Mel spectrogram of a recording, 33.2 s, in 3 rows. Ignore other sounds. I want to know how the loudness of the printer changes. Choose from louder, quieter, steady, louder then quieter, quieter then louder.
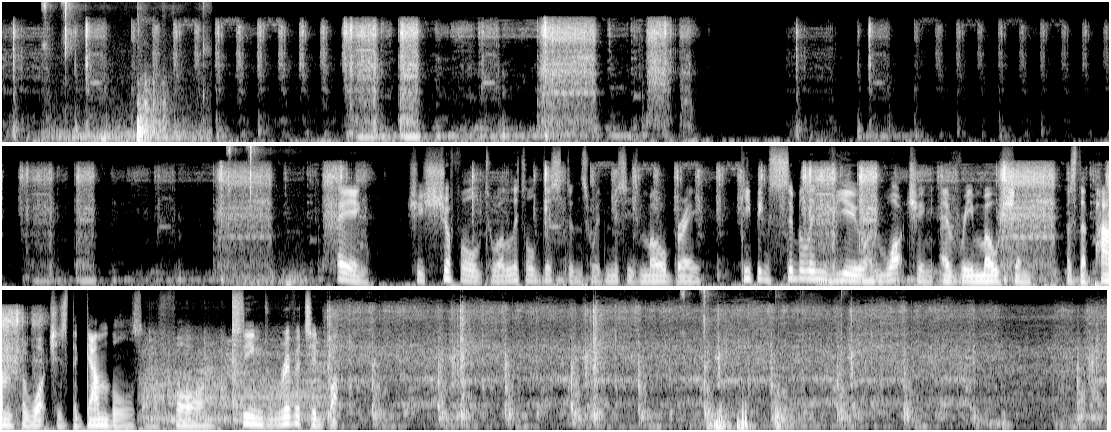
quieter then louder.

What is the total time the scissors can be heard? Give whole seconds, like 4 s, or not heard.
4 s.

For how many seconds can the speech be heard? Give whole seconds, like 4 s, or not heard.
11 s.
